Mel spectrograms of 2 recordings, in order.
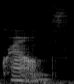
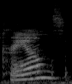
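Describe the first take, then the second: First: It is said with one syllable, like crown. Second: It is said with two syllables, cray-on.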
